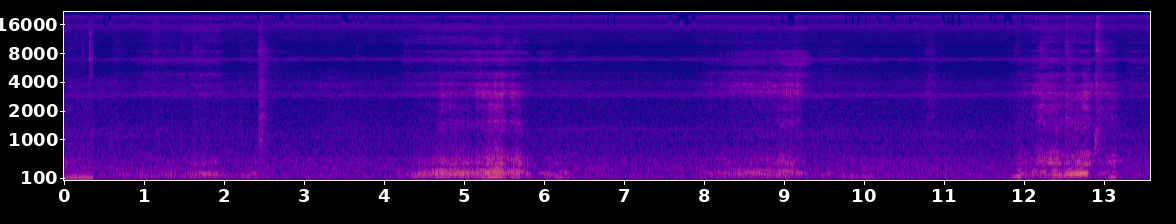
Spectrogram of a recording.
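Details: Ulysses, a pet dog, sleeping indoors in an unusual position and snoring: low, rasping breaths rising in three louder bursts about four seconds apart, with softer breathing between them in a quiet room.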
